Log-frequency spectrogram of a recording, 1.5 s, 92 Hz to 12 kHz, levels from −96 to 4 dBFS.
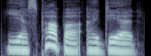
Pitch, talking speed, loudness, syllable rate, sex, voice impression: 160 Hz, 160 wpm, -19 LUFS, 3.9 syllables/s, female, feminine, adult-like, slightly intellectual, calm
